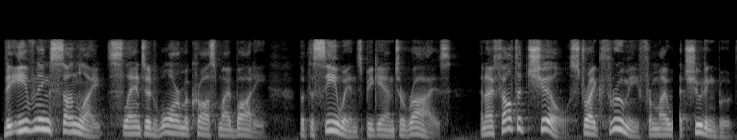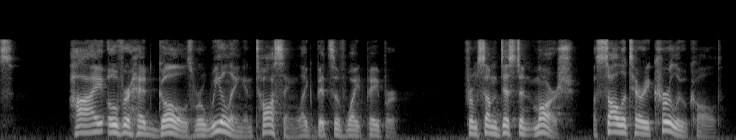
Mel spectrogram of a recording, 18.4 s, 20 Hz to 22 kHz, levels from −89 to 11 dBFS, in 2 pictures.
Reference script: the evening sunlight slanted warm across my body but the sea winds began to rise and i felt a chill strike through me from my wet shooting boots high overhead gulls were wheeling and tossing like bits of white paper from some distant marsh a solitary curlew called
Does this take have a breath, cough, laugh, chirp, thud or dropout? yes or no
yes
